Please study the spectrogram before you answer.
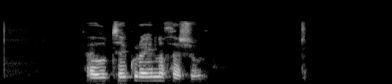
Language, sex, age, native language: Icelandic, male, 40-49, Icelandic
